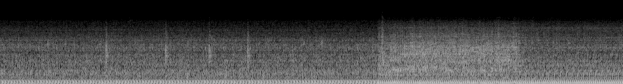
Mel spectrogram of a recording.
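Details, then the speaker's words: Backup riding mower that sat unused (dead battery), jump-started with starting fluid and fresh gas; even low-pitched chugging idle that steps slightly louder partway through and stays smooth; engine running normally. "I was able to jump it, put some juice to it, a little bit of starting fluid, it started up, got some fresh gas in it"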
